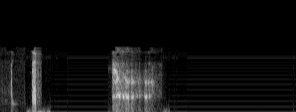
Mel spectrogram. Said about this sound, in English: Yeah, that turkey wasn't expecting that.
